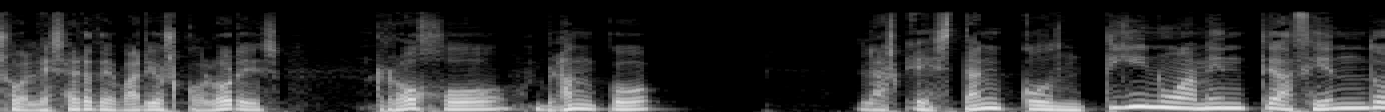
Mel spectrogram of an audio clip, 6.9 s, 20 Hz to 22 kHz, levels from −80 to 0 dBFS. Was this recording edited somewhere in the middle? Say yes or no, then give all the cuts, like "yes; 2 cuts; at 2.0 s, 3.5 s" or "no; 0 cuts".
yes; 3 cuts; at 1.8 s, 2.6 s, 4.5 s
